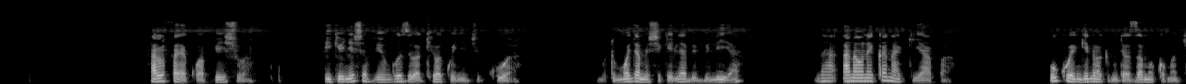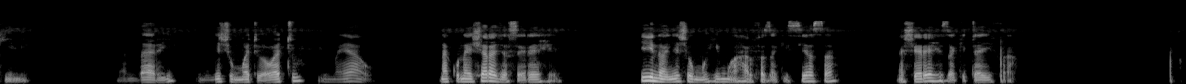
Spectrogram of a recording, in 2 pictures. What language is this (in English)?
Swahili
